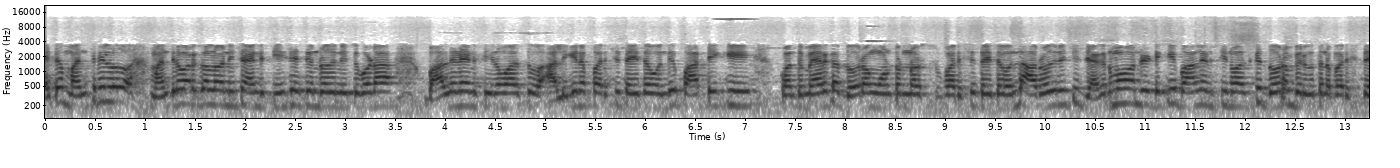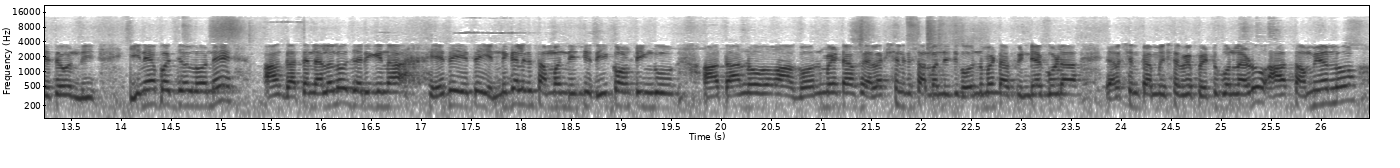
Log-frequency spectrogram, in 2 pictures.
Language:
Telugu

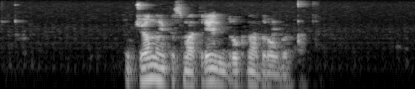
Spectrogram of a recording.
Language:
Russian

